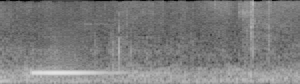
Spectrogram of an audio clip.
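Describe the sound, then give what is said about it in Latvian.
An electronic bell signal sounds in a parliament chamber to call a vote: one steady mid-pitched tone of about half a second that rises sharply and then fades into low room hum. “Tātad lūdzu zvanu.”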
